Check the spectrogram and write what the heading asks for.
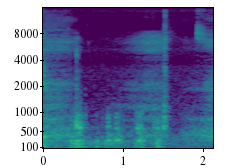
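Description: Faint handling noises of a plastic toy helicopter being let go of on a wooden table, with one small sharp click about one and a half seconds in.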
